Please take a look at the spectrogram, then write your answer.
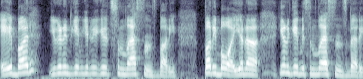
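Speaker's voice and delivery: exaggerated, over-the-top Canadian accent, stumbling. Teasing D M about getting lessons, trying an exaggerated Canadian accent. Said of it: "I need to work on my Canadian accent".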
